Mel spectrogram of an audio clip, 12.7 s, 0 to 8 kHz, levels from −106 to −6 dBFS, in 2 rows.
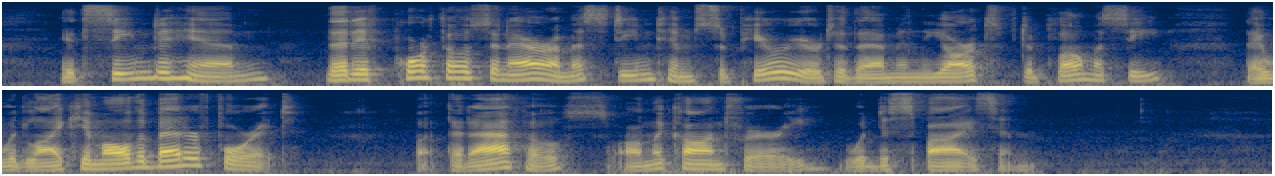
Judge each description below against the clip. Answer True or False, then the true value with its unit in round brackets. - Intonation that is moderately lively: False (8.1 semitones)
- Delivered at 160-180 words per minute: True (175 wpm)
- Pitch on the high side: False (120 Hz)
